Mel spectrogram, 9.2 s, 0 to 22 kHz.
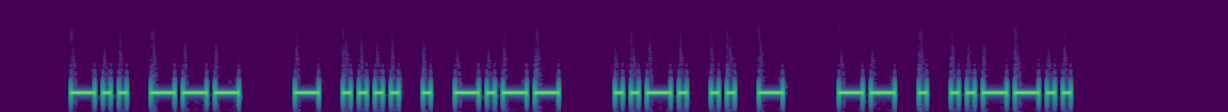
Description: Morse code, heard as a keyed tone, about 20 wpm, 700 Hz. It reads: DO THEY FIT ME?
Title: Sentences from Top 1000 Words - Review Part 5 - 20wpm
